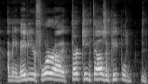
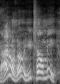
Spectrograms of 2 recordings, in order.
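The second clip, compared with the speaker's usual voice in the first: normal talking voice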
